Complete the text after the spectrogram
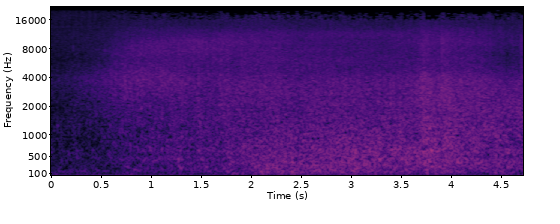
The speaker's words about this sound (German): Du erfreust dich an den Wellen und ihrem Spiel, beobachtest, wie sie immer wieder das Ufer berühren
